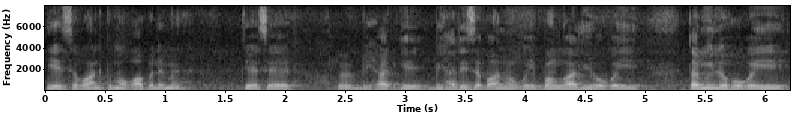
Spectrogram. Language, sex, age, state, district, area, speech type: Urdu, male, 18-30, Delhi, East Delhi, rural, spontaneous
